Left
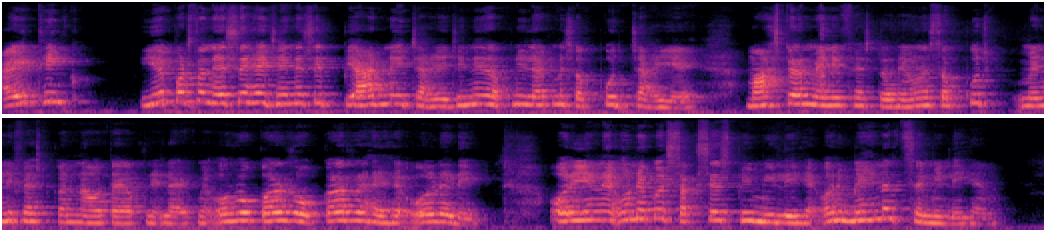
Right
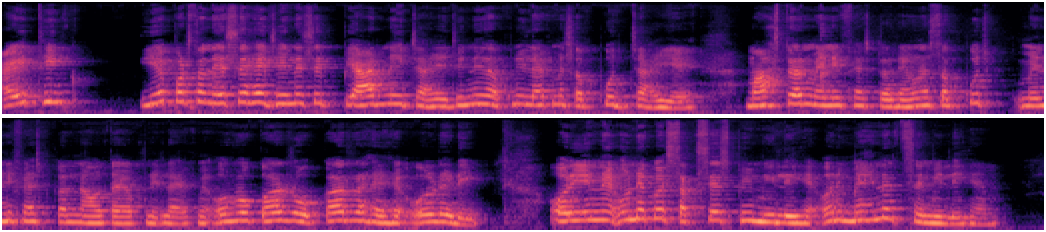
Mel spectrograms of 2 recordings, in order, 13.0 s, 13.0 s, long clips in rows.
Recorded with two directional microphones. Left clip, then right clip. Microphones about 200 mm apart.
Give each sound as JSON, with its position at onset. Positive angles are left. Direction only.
{"t": 0.9, "sound": "a woman's voice", "side_deg": -50}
